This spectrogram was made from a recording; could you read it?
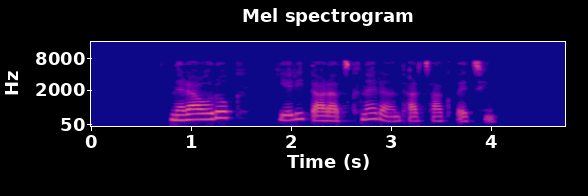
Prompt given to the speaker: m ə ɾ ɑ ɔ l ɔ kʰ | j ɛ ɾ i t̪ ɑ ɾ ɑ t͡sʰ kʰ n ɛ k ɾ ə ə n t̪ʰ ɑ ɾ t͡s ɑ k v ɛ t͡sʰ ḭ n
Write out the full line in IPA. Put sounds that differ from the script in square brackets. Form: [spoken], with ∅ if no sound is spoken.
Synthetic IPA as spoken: [n] ə ɾ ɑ ɔ [ɾ] ɔ kʰ | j ɛ ɾ i t̪ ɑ ɾ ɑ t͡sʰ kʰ n ɛ [∅] ɾ ə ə n t̪ʰ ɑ ɾ [t͡sʰ] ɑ k v ɛ t͡sʰ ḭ n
